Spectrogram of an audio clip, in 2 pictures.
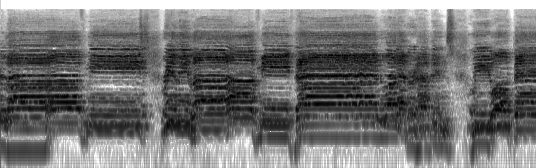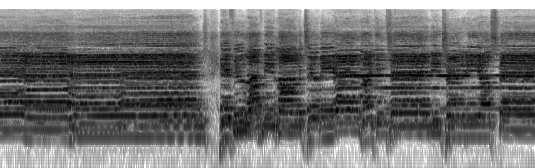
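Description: Mixed-voice quartet of two women and two men singing a comic song a cappella in close four-part barbershop-style harmony, with lines like "If you love meat" and "We won't bend." Chords are held and shift together, broken by three short pauses between phrases.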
